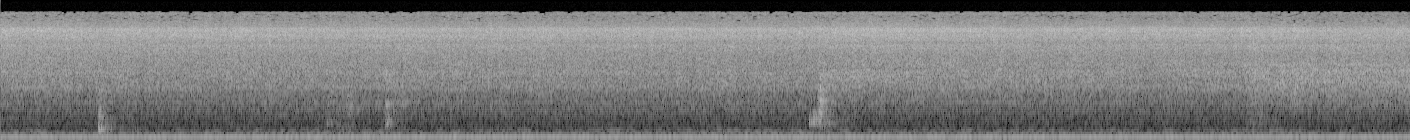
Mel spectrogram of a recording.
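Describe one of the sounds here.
Chunks of vegetable drop into a pan.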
